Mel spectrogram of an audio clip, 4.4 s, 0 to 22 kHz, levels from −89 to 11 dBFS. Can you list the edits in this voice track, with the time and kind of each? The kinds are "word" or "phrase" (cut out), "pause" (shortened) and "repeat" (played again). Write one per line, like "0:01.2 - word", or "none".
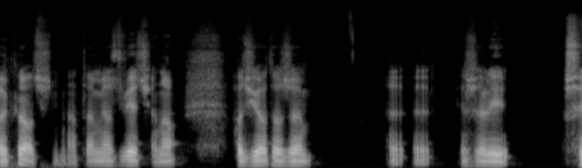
none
